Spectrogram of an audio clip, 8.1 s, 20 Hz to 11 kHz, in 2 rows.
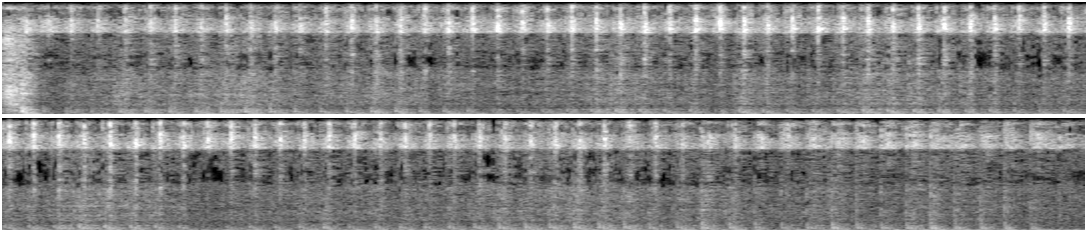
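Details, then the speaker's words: Engine idling at 47,346 km with a fast, even light ticking. The owner replaced a spring that chafes through from vibration during long 120–130 km/h driving, and now suspects the tensioner; the cause is unconfirmed. "пружинка перетирается когда едешь очень долго со скоростью 120-130 вибрация очень большая ина перетирается сейчас появился звук"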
